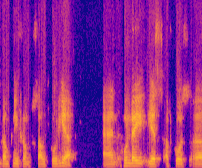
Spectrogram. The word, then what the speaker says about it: Hyundai: And Hyundai, yes, of course, we call it Hyundai. They call it Hyundai. H is silent.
